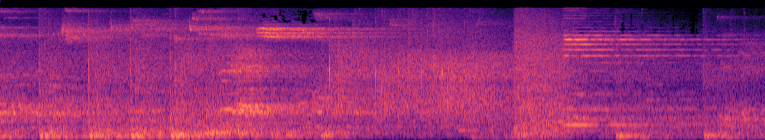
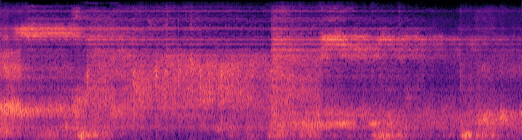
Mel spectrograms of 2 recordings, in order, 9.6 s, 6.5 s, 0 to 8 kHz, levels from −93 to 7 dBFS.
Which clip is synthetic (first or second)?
second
